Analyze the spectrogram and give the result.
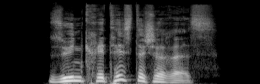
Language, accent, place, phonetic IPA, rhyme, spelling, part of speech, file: German, Germany, Berlin, [zʏnkʁeˈtɪstɪʃəʁəs], -ɪstɪʃəʁəs, synkretistischeres, adjective, De-synkretistischeres.ogg
- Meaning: strong/mixed nominative/accusative neuter singular comparative degree of synkretistisch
